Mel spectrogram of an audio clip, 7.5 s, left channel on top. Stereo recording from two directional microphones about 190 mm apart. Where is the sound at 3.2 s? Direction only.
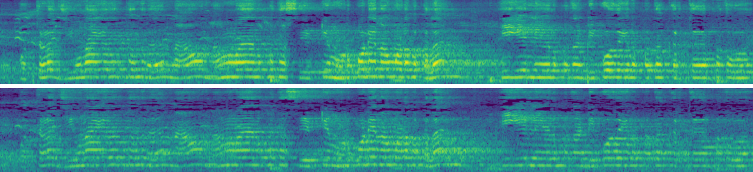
50° left (ahead or behind).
